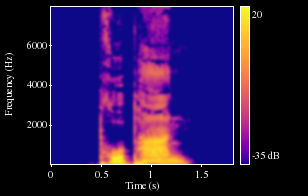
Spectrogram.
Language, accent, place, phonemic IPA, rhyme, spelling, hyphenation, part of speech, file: German, Germany, Berlin, /ˌpʁoˈpaːn/, -aːn, Propan, Pro‧pan, noun, De-Propan.ogg
- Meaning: propane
